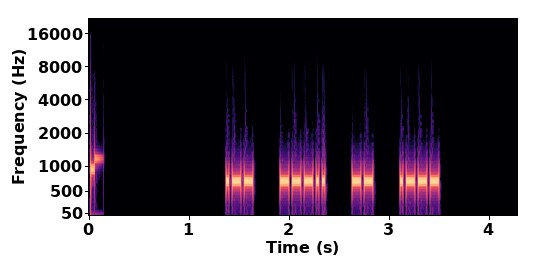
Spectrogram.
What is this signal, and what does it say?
Morse code, heard as a keyed tone, about 40 wpm, spaced as for 23 wpm, 700 Hz. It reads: W8MJ
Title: USA Call Signs - 3x Character Spacing - 40wpm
